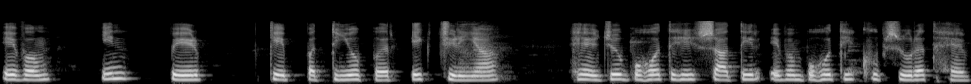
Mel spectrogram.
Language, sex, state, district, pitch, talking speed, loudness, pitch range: Hindi, female, Bihar, Jamui, 225 Hz, 110 wpm, -15 LUFS, 215-235 Hz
